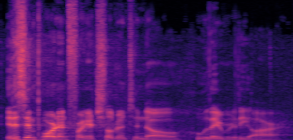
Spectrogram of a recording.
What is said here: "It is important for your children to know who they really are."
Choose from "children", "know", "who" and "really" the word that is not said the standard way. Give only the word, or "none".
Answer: none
